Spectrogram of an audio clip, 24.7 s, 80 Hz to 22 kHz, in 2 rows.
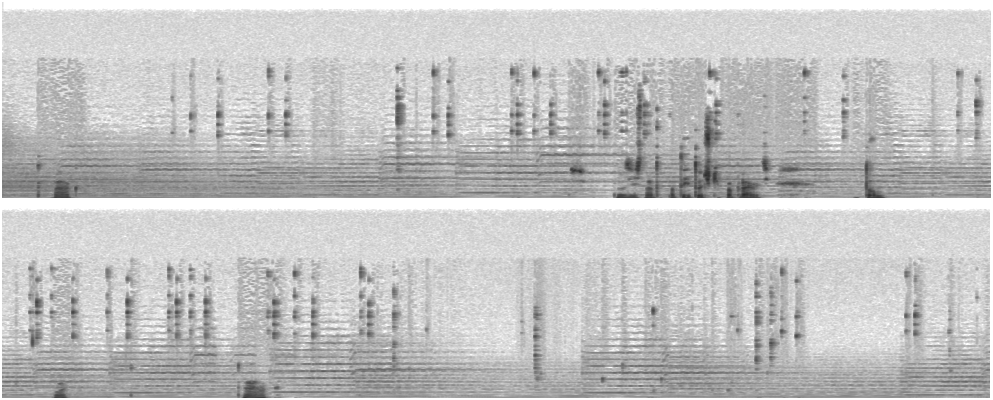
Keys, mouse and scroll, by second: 2.2 click, 3.2 click, 4.3 KP_7, 5.3 click, 5.7 g, 6.5 click, 6.9 g, 7.6 click, 8.0 g, 9.9 click, 11.8 click, 12.2 g, 12.8 click, 13.5 click, 13.9 g, 14.6 click, 14.9 g, 15.9 click, 16.3 g, 17.3 Tab, 17.5-19.1 middle drag, 19.1 KP_1, 20.3 ctrl+KP_3, 20.9 Tab, 21.2 z, 21.4 shift+middle click, 22.0 click, 22.4 g, 24.1 middle click, 24.5 z.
